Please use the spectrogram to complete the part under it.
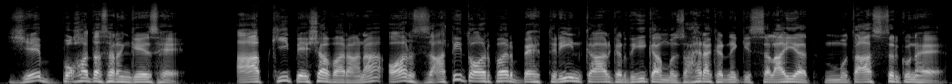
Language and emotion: Urdu, happy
